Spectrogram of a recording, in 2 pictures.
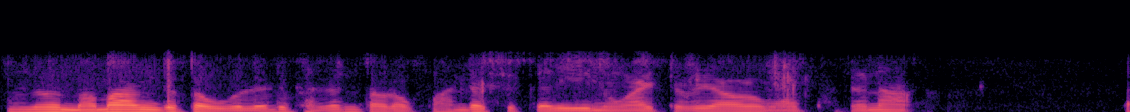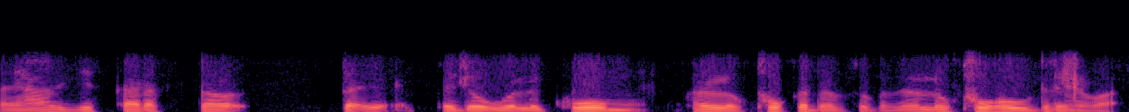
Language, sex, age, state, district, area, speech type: Manipuri, male, 30-45, Manipur, Thoubal, rural, conversation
